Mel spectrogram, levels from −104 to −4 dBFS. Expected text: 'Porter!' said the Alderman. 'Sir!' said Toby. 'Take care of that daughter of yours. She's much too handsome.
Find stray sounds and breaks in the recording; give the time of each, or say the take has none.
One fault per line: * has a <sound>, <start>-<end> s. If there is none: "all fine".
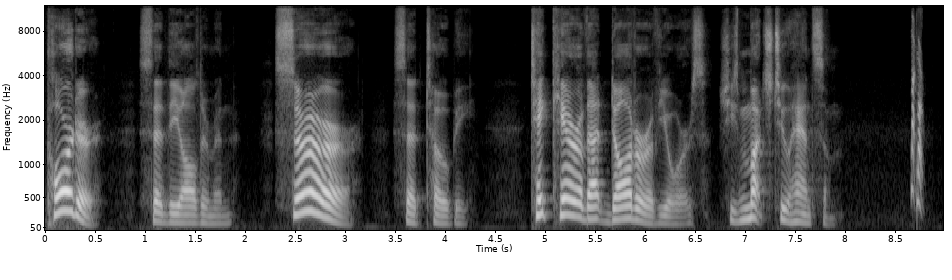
* has a chirp, 8.7-8.8 s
